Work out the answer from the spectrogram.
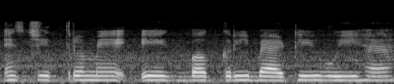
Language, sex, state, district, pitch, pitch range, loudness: Hindi, female, Chhattisgarh, Raipur, 195 Hz, 190-200 Hz, -15 LUFS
